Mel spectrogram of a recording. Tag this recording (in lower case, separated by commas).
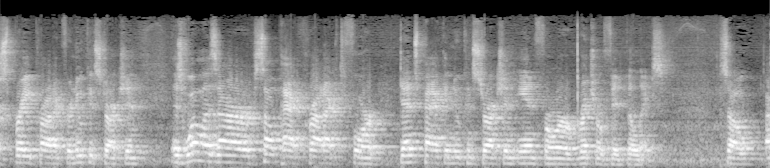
speech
